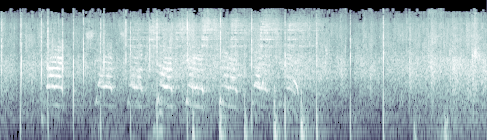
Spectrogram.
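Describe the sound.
An audience applauds steadily for several seconds, a dense wash of clapping with some sharper individual claps standing out, and voices call out over it near the start.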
